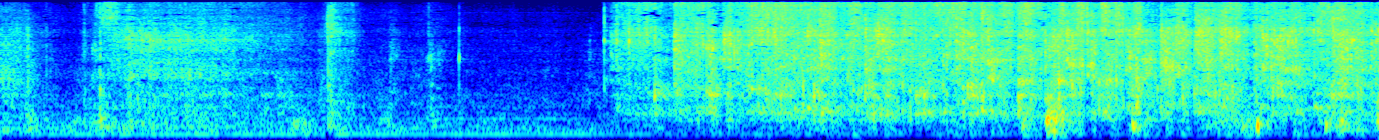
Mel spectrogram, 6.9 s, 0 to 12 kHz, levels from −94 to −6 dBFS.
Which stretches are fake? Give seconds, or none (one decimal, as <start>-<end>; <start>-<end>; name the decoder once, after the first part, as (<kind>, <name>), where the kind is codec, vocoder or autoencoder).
0.0-6.9 (codec, HILCodec)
